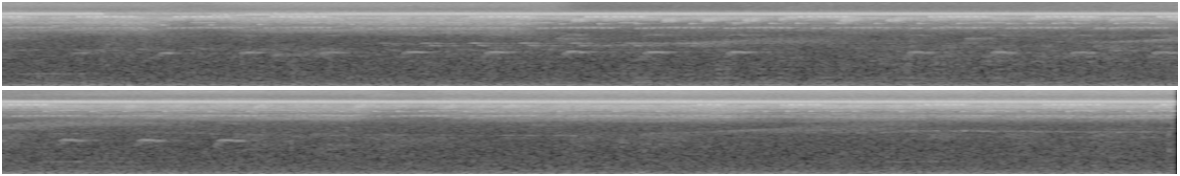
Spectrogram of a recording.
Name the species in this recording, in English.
Gray-fronted Dove, Amazonian Trogon, Striped Woodcreeper, Goeldi's Antbird, unidentified bird, Buff-throated Woodcreeper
